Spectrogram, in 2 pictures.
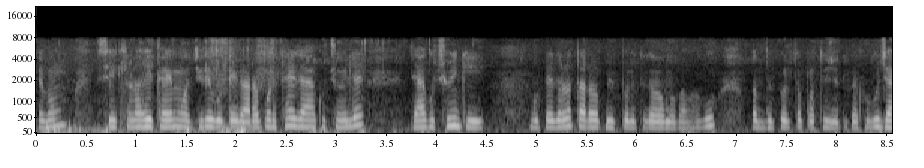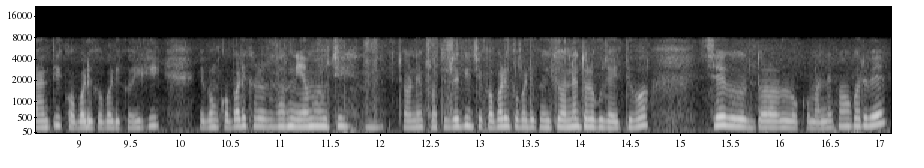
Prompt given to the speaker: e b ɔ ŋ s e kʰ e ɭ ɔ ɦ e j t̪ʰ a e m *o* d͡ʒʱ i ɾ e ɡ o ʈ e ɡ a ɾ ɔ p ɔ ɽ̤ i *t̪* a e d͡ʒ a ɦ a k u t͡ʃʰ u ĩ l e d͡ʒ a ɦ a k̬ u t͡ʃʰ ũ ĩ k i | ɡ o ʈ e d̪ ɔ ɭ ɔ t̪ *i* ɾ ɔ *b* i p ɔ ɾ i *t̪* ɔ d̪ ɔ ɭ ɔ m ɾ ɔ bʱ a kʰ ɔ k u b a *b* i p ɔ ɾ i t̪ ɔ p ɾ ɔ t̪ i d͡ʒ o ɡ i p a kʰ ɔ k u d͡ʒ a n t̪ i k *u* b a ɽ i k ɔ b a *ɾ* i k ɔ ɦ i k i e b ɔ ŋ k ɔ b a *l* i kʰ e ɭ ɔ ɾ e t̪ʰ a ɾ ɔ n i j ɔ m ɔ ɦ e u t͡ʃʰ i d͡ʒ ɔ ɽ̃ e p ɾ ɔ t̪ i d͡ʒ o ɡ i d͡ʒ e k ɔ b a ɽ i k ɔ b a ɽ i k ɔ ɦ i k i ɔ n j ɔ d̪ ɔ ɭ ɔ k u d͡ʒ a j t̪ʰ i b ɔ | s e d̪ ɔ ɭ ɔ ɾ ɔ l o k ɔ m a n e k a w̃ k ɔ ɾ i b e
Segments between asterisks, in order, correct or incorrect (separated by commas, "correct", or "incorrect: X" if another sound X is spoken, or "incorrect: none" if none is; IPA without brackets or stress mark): incorrect: ɔ, incorrect: t̪ʰ, incorrect: a, correct, correct, correct, incorrect: ɔ, incorrect: ɽ, incorrect: ɽ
